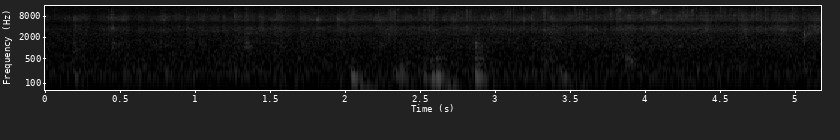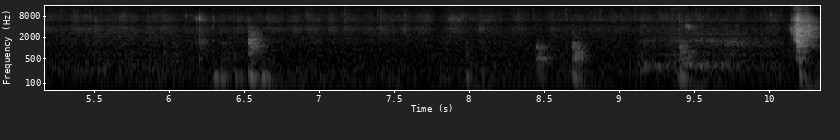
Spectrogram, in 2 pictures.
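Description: Near silence with a few faint, soft, irregular dabs of a foam ink-blending dauber pressed onto paper.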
